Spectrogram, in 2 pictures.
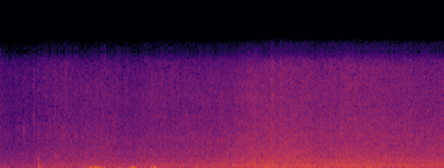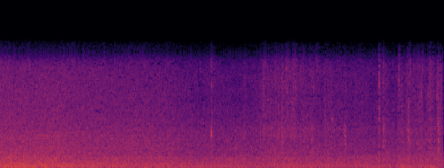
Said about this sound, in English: It makes for very peaceful sounds, as this is in the early hours of the morning. It's dark and it's just the wind and the rustling of the trees, and it's so nice.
